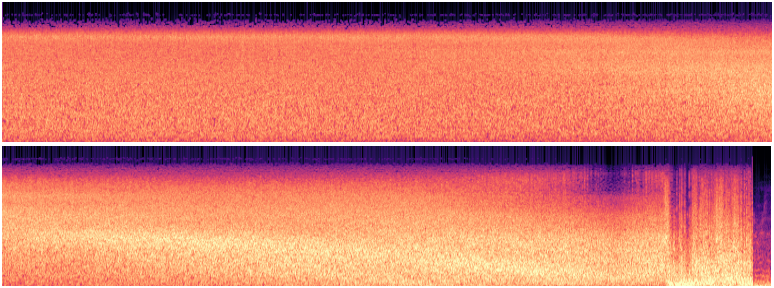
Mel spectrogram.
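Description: Steady rushing noise of motor exhaust and airflow picked up by a camera riding on a large high-power rocket as it climbs. The rush grows louder and brighter through the middle. A brief low rumble comes near the end.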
